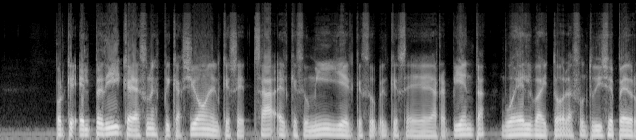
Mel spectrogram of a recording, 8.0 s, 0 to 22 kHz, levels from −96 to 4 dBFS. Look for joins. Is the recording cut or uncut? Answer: cut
